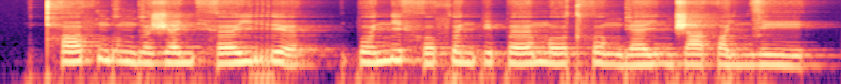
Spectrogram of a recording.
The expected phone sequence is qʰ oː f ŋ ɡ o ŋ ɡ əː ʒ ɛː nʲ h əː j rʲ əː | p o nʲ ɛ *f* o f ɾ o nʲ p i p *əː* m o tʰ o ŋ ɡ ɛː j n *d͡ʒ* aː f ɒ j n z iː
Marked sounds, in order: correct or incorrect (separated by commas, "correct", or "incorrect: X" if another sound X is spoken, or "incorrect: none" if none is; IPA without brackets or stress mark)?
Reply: incorrect: h, correct, correct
